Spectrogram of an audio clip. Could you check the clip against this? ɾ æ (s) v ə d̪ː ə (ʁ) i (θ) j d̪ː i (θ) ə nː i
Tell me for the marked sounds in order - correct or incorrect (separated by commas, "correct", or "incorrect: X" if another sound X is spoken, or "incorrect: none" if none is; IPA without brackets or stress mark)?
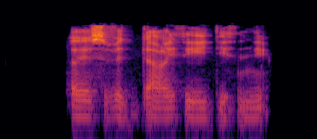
correct, correct, correct, correct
